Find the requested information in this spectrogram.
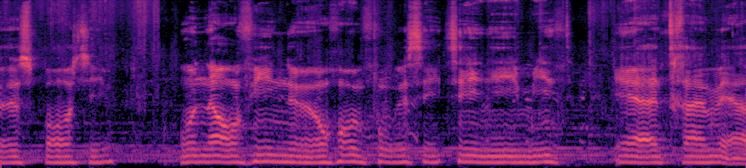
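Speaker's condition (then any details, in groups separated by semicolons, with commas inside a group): ALS (maladie de Charcot); uses wheelchair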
